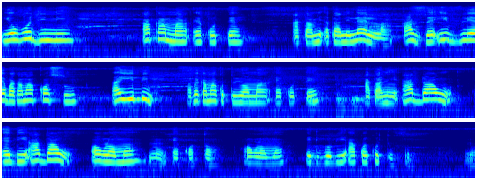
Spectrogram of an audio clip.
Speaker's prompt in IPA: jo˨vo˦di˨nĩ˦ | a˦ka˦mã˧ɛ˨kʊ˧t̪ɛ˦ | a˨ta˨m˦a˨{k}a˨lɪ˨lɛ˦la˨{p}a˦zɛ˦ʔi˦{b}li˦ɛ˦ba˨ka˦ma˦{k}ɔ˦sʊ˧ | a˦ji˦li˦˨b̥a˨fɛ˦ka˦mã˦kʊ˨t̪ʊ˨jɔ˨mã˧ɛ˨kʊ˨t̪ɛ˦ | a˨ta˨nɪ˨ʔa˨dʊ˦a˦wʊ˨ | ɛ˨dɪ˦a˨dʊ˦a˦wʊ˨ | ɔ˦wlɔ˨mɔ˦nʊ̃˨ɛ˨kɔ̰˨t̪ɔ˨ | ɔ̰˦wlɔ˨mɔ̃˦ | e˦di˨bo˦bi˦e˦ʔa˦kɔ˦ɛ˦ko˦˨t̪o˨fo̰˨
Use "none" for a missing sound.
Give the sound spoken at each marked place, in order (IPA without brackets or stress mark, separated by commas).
t, k, v, k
